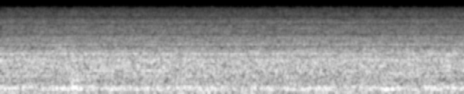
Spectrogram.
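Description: Faint steady hiss of room tone, with no distinct sound standing out.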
